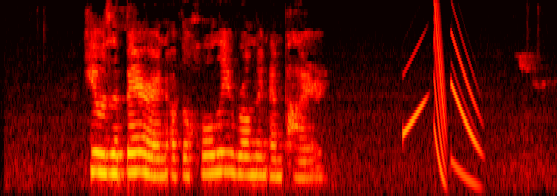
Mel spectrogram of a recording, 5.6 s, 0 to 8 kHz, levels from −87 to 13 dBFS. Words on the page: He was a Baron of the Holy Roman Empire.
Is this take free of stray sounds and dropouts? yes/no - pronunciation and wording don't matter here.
no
